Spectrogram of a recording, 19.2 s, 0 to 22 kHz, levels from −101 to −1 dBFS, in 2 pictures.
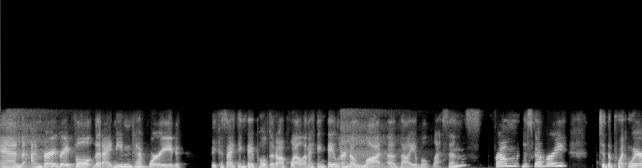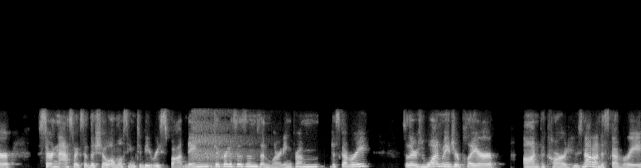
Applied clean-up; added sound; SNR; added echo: none; Explosion; 17 dB; none.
